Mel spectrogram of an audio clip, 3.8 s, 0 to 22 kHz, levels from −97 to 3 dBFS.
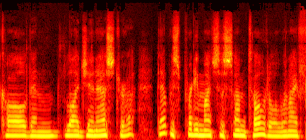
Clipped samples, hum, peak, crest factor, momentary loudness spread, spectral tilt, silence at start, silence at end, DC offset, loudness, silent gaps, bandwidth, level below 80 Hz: under 0.1%; none; -8 dBFS; 14 dB; 7 LU; -6 dB/octave; 0 s; 0 s; under 0.1%; -22 LUFS; none; 14.5 kHz; -60 dBFS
